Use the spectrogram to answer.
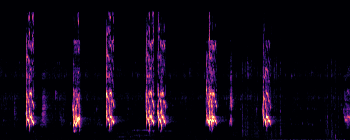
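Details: Budgerigars, used as a lure recording to draw out other parakeets; short sharp chirps repeated roughly every second, with a low steady hum beneath.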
